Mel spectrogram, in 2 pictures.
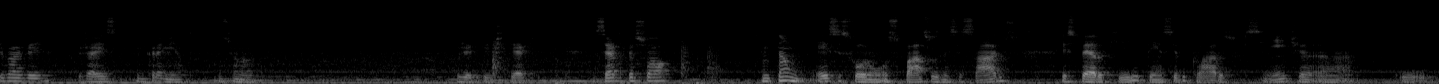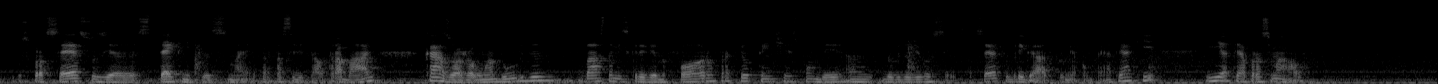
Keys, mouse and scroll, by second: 5.8 click, 28.6 click.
